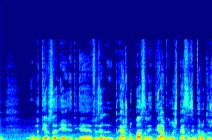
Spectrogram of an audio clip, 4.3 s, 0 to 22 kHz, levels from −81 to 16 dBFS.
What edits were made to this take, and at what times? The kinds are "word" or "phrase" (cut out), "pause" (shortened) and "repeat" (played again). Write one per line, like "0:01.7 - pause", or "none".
none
